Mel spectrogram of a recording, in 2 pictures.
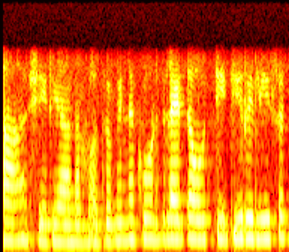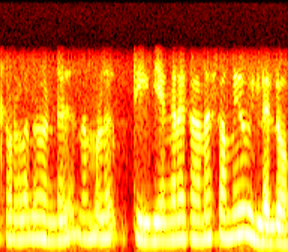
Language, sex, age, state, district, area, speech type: Malayalam, female, 18-30, Kerala, Thiruvananthapuram, rural, conversation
